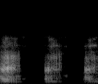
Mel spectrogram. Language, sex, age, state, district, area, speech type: Sanskrit, male, 30-45, Karnataka, Shimoga, rural, conversation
